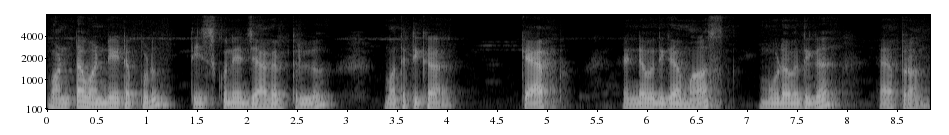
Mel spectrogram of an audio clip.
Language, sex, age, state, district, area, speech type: Telugu, male, 18-30, Andhra Pradesh, Kakinada, urban, spontaneous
